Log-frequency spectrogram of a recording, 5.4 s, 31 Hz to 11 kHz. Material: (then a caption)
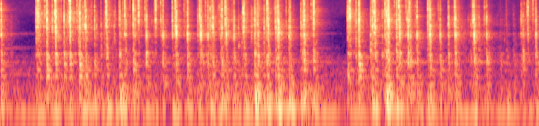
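Plastic. Fingertips of two hands type on a 7Keys retro typewriter-style mechanical keyboard with round black plastic keycaps on a wood-trimmed frame. Rapid, bright, clacky keystrokes with short, dry decays run steadily over a low thump, with one brief pause past the midpoint.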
